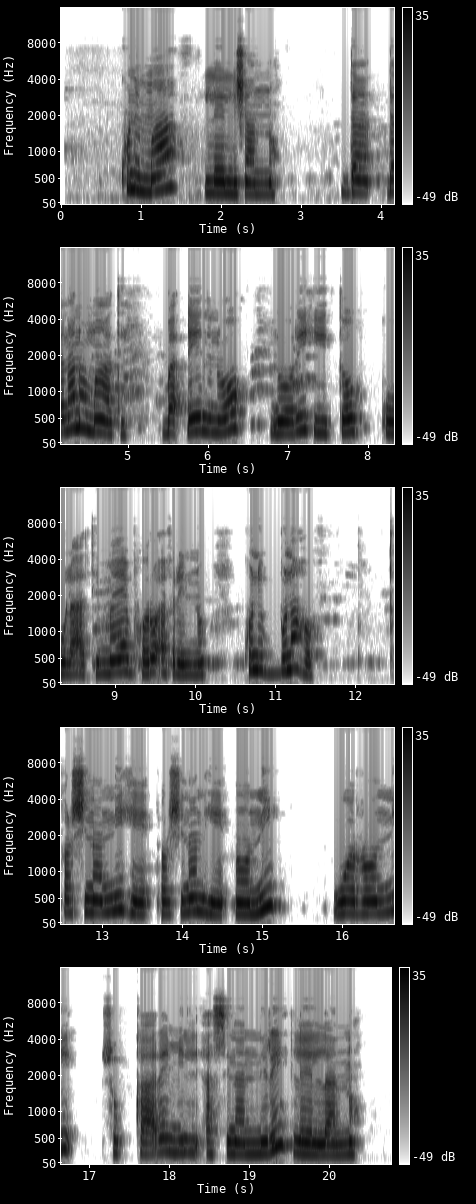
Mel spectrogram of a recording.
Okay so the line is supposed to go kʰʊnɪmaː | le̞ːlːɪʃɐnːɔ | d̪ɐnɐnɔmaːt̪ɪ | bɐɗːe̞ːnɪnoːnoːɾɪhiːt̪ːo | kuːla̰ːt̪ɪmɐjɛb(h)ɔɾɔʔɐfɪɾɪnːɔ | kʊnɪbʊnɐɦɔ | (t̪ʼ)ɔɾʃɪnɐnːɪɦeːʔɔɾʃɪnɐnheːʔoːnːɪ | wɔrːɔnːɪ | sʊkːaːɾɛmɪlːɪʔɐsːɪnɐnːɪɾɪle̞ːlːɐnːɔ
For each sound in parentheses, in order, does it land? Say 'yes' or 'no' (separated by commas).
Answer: yes, yes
